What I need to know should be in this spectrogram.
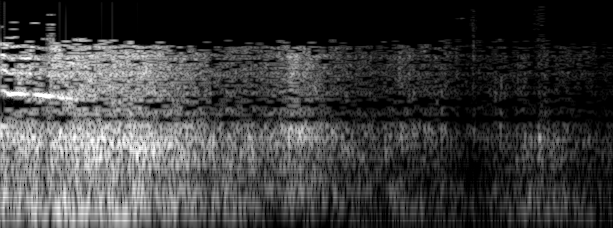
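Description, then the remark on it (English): A good-sized rock, given a shove, tumbles down a mountainside in a dense, rumbling clatter, loudest at the start and gradually fading away over about six seconds, with no voices. “I'm going to try to give it a shove down the side of the mountain.”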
